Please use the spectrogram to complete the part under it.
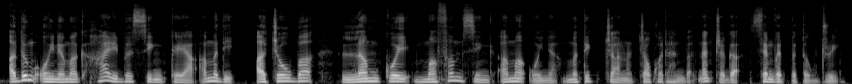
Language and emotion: Manipuri, neutral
